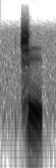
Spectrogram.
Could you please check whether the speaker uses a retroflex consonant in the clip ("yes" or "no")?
yes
